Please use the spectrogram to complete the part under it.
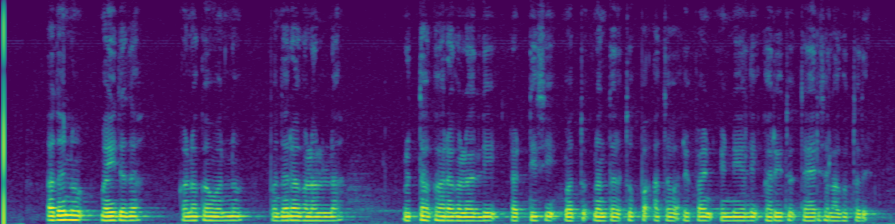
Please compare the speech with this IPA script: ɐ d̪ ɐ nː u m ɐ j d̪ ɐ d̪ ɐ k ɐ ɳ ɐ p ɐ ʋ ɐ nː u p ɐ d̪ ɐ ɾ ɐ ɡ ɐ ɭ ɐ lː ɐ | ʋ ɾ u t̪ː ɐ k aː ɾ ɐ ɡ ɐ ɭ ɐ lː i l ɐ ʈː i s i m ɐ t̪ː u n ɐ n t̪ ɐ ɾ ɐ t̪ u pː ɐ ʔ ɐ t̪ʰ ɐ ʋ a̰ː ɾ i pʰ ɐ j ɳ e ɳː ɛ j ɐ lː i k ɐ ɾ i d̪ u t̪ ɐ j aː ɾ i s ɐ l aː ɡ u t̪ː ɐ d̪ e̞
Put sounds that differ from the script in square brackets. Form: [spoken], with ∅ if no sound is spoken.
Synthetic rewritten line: ɐ d̪ ɐ nː u m ɐ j d̪ ɐ d̪ ɐ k ɐ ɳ ɐ [k] ɐ ʋ ɐ nː u p ɐ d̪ ɐ ɾ ɐ ɡ ɐ ɭ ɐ lː ɐ | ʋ ɾ u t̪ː ɐ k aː ɾ ɐ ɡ ɐ ɭ ɐ lː i l ɐ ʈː i s i m ɐ t̪ː u n ɐ n t̪ ɐ ɾ ɐ t̪ u pː ɐ ʔ ɐ t̪ʰ ɐ ʋ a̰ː ɾ i pʰ ɐ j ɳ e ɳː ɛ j ɐ lː i k ɐ ɾ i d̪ u t̪ ɐ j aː ɾ i s ɐ l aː ɡ u t̪ː ɐ d̪ e̞

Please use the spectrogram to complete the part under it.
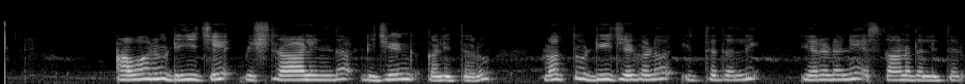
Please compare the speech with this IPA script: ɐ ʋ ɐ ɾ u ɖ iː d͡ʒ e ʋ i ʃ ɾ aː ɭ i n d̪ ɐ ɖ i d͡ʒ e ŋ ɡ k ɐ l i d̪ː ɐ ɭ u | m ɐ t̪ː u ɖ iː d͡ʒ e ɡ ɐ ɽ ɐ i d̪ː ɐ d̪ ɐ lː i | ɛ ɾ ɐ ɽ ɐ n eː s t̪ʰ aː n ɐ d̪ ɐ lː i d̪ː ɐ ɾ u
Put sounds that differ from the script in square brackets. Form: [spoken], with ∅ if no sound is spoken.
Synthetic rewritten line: ɐ ʋ ɐ ɾ u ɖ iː d͡ʒ e ʋ i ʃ ɾ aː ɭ i n d̪ ɐ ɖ i d͡ʒ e ŋ ɡ k ɐ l i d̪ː ɐ [ɾ] u | m ɐ t̪ː u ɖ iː d͡ʒ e ɡ ɐ [ɭ] ɐ i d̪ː ɐ d̪ ɐ lː i | ɛ ɾ ɐ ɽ ɐ n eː s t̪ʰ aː n ɐ d̪ ɐ lː i d̪ː ɐ ɾ u

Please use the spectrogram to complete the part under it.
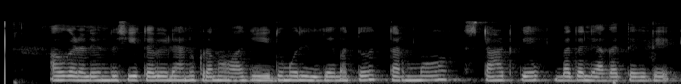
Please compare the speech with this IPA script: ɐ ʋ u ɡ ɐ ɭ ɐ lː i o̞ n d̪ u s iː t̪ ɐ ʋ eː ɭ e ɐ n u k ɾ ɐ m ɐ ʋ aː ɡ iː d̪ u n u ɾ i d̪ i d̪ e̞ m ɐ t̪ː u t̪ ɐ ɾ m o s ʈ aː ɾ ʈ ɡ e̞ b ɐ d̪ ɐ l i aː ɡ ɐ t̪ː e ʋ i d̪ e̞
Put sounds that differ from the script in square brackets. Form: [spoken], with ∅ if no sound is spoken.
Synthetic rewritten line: ɐ ʋ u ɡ ɐ ɭ ɐ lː i o̞ n d̪ u [ʃ] iː t̪ ɐ ʋ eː ɭ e ɐ n u k ɾ ɐ m ɐ ʋ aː ɡ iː d̪ u [m] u ɾ i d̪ i d̪ e̞ m ɐ t̪ː u t̪ ɐ ɾ m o s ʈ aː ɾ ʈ ɡ e̞ b ɐ d̪ ɐ l i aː ɡ ɐ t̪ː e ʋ i d̪ e̞

